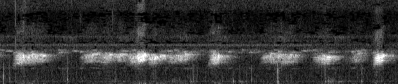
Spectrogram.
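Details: Small male tree frog, Dendropsophus minutus species complex, calling at night at Los Lagos, Beni, Bolivia: a run of short, high, buzzy notes about half a second each, in uneven bursts, over a steady high insect-like drone.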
